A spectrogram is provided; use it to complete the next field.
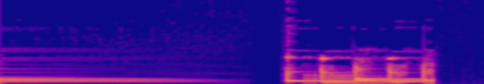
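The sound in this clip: A phone ringtone sounds for an incoming call. One sustained tone fades away, then after a short pause a brief, bright melodic burst of stacked tones plays, loud and with no voices.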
